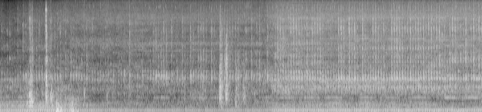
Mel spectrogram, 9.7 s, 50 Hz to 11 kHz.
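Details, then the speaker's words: Truck with Marvel Mystery Oil added to fuel, after 18 miles: light quick ticking over steady low idle hum, less than before, barely heard at higher rpm; ticking at idle, lifters suspected by friend, unconfirmed. "making the sound but it's not as bad as it was and actually most of the time while I was driving on back roads in that it seemed at higher rpms you couldn't even barely hear it and sometimes it just totally went away"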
